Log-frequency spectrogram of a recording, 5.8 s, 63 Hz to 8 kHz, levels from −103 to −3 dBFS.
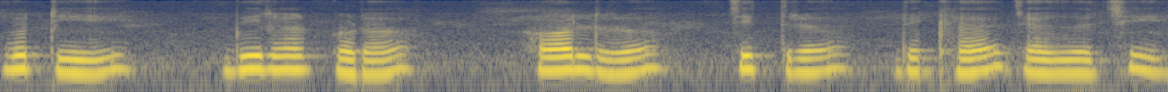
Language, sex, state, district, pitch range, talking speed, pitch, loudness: Odia, female, Odisha, Malkangiri, 180-215 Hz, 80 wpm, 200 Hz, -17 LUFS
